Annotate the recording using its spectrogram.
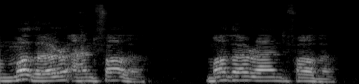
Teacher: Because that R is now followed by that A, the and sound, I'm now going to pronounce the R.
